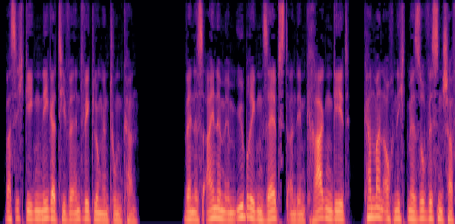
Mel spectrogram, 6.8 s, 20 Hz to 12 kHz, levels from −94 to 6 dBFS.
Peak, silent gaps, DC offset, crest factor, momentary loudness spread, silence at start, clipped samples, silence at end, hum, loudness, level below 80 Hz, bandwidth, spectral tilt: -2 dBFS; none; under 0.1%; 18 dB; 7 LU; 0.1 s; under 0.1%; 0 s; none; -20 LUFS; -46 dBFS; 12 kHz; -6 dB/octave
